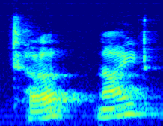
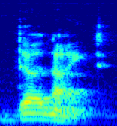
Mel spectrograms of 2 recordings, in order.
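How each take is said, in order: First: It starts with a t and a weak vowel. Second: It starts with a d and a weak vowel. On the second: "or here between vowels, da-night"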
